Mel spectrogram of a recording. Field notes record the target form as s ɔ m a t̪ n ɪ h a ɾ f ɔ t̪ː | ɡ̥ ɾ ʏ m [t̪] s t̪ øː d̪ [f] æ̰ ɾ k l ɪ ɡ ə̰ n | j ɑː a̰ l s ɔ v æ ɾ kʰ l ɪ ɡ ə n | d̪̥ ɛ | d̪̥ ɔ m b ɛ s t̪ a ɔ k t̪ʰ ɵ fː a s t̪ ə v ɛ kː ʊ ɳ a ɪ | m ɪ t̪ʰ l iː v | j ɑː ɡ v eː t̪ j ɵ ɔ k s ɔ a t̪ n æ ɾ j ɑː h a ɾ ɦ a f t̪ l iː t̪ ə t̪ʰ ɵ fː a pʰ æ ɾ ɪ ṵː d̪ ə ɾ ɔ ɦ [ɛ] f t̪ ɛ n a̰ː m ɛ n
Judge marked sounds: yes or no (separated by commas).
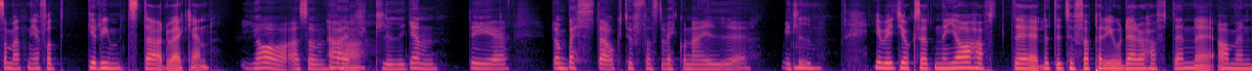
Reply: yes, no, no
